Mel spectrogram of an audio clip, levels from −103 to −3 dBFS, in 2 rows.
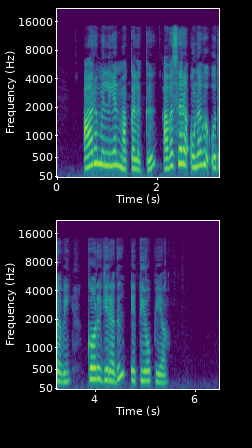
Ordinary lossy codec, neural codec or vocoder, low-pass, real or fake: AAC, 64 kbps; none; 14.4 kHz; real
